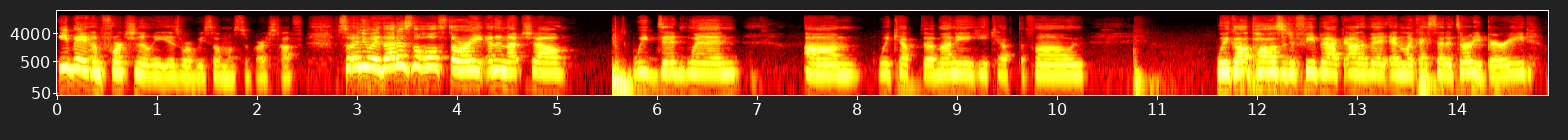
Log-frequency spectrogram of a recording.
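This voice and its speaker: A woman in her thirties talks into a laptop at home during a live stream, chatting loosely with viewers. Her voice sits a little high. She sounds snarky and laughs often. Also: moderate pace, fairly bright tone. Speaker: livestream host, online reseller. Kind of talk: casual live-stream chat reading comments.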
